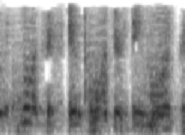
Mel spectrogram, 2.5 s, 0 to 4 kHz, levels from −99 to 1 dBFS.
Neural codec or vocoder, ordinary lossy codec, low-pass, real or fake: codec, 44.1 kHz, 0.9 kbps, DAC; MP3, 16 kbps; 3.6 kHz; fake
